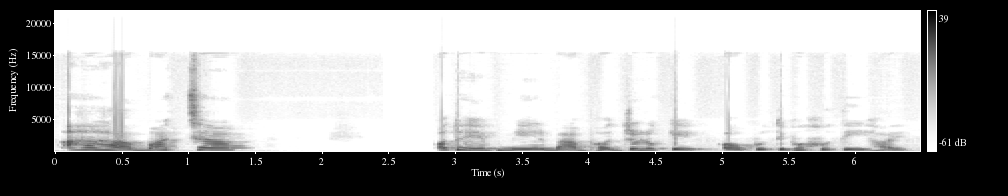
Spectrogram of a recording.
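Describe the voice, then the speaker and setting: A woman's voice: medium pitch, gravelly, husky, lo-fi sound. A woman narrator reading a literary short story expressively from a script.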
